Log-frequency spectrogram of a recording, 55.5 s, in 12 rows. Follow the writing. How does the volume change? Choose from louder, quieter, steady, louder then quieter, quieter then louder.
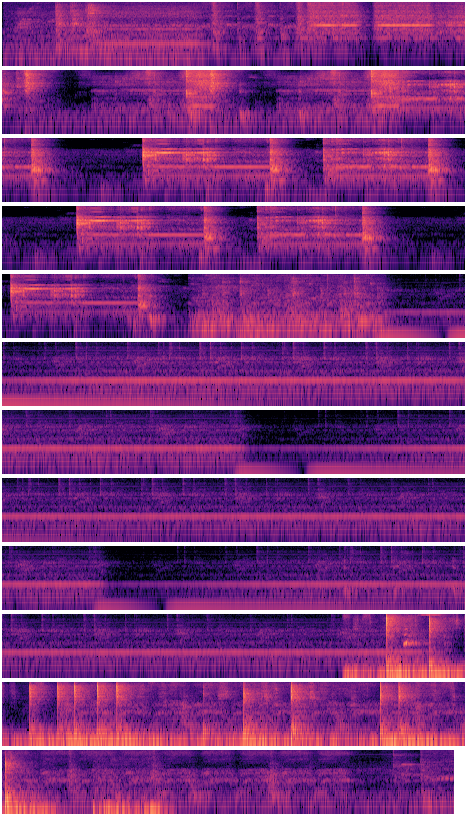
steady.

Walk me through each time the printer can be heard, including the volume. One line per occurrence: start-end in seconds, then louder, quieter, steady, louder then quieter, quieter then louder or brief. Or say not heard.
0.0-55.4 quieter.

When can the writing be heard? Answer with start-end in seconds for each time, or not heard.
45.0-52.5.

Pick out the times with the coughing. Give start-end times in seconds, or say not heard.
6.3-7.8, 19.7-20.4, 40.2-41.8.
